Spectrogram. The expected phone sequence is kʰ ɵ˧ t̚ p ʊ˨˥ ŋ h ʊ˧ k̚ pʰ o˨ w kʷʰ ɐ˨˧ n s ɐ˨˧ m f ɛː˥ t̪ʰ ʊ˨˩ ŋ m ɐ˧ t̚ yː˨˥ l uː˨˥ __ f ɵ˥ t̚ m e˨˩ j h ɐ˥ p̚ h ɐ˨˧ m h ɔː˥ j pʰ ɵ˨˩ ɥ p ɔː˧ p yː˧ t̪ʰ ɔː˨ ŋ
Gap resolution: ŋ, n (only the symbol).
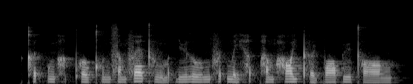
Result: ŋ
